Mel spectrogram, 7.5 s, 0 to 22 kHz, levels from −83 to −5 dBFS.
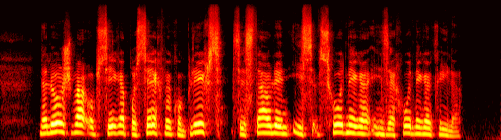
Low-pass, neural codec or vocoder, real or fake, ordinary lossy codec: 19.8 kHz; vocoder, 44.1 kHz, 128 mel bands, Pupu-Vocoder; fake; none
